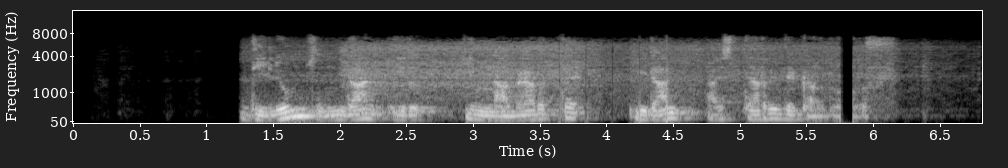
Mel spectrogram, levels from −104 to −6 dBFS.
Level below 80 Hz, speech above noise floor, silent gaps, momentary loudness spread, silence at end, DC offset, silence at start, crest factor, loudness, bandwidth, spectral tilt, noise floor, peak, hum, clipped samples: -64 dBFS; over 62 dB; none; 14 LU; 0.65 s; under 0.1%; 1.25 s; 20 dB; -29 LUFS; 7.8 kHz; -5.5 dB/octave; under -90 dBFS; -12 dBFS; none; under 0.1%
